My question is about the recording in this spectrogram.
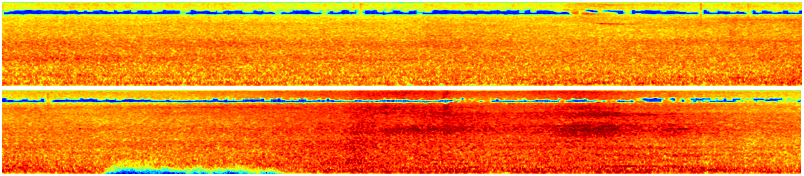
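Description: City street traffic noise: a steady wash of cars and buses passing on the road beside the sidewalk. It grows louder a little past the middle as a city bus passes close by.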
